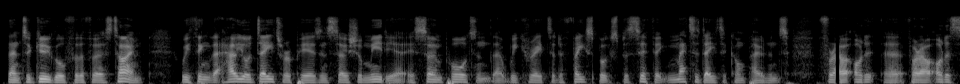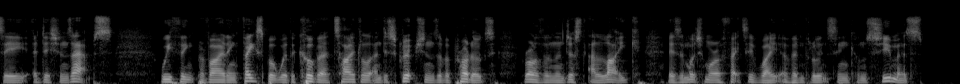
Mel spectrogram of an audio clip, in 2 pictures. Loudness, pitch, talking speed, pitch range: -32 LUFS, 105 Hz, 195 wpm, 95-115 Hz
